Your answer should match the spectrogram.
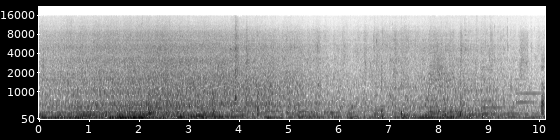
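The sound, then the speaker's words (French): A fishing boat out on Lac Brome in midsummer, a steady low motor hum running under continuous washing water and light wind noise for the whole stretch, with no one speaking. “On s'est rendu sur le lac Brome en plein milieu de l'été, sur le bateau du pêcheur zen.”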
